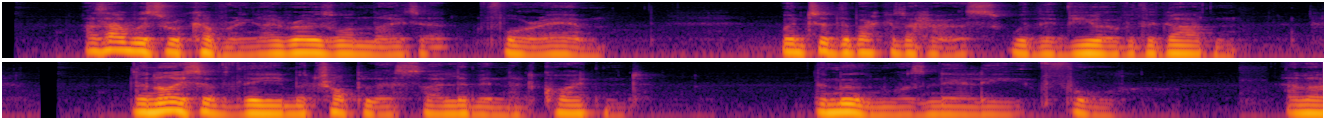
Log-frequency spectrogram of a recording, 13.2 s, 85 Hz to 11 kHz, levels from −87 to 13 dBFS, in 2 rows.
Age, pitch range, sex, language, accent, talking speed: 50-69, 100-135 Hz, male, English, British, 175 wpm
